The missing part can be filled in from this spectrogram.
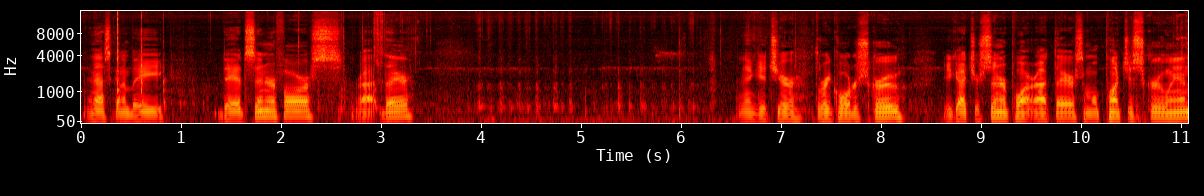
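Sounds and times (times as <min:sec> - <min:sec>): pencil scratching on wood: 0:03.9 - 0:06.4.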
